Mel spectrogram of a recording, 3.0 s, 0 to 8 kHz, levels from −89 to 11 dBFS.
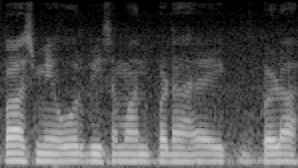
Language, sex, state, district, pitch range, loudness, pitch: Hindi, male, Rajasthan, Bikaner, 125-130 Hz, -16 LUFS, 130 Hz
